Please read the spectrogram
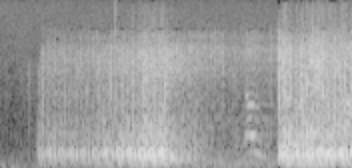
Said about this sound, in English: Well, it's been a long time since I put a machine gun together. I had to make sure it worked. Well, it worked all right.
